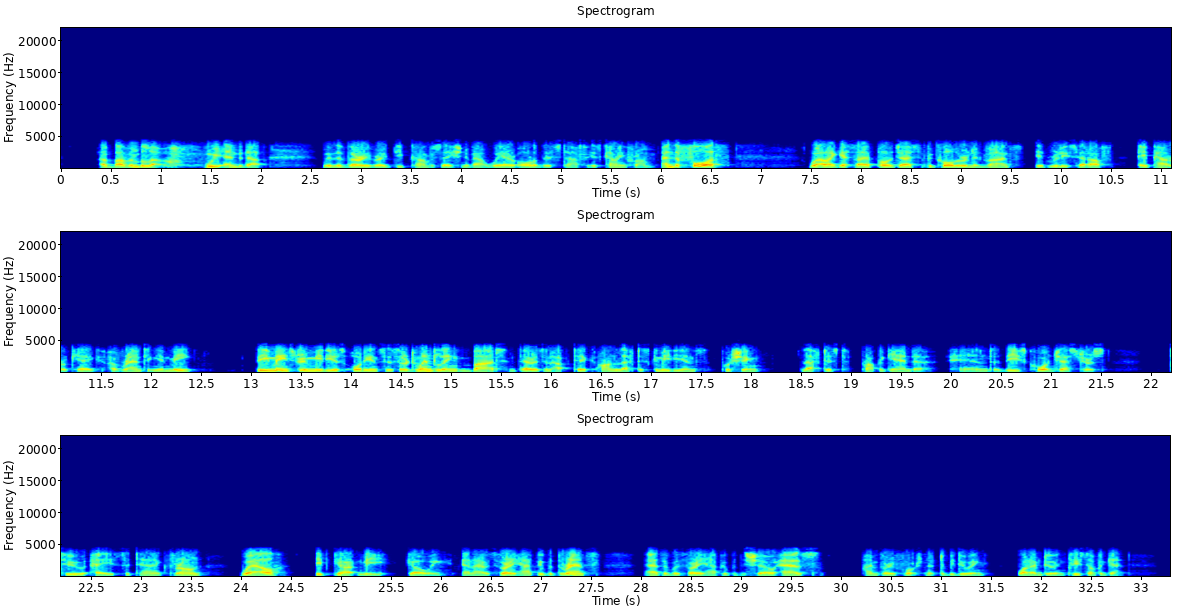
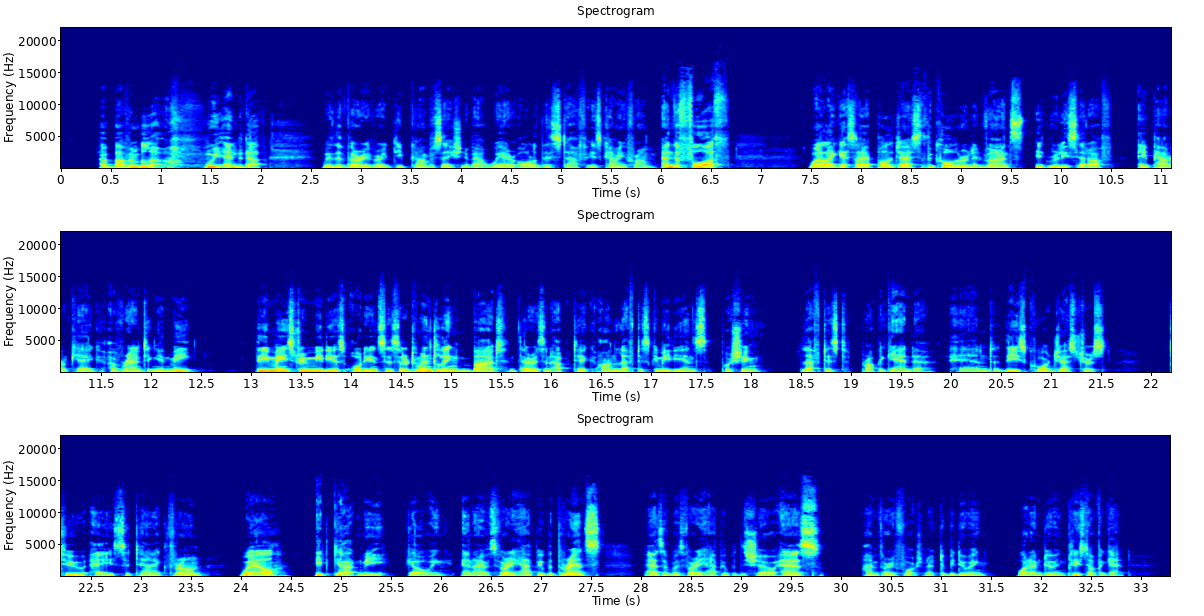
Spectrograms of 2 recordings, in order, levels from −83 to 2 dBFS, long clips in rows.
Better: second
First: phone-call audio; poor line; nothing above 3.5 kHz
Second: none

